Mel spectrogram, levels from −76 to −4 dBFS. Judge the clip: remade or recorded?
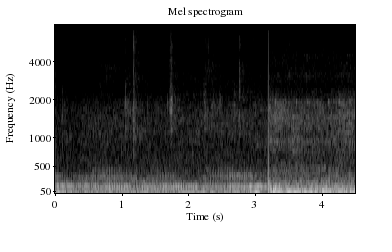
recorded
